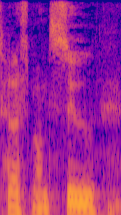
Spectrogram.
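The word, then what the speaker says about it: Herstmonceux: Hearst monso is pronounced hers monsu so you're getting the East Sussex pronunciation for me today anyway so here's Lysander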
